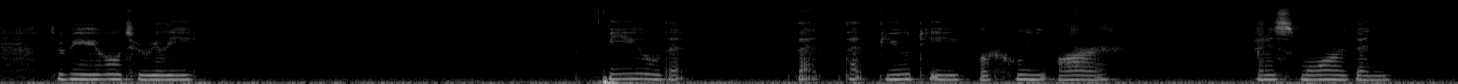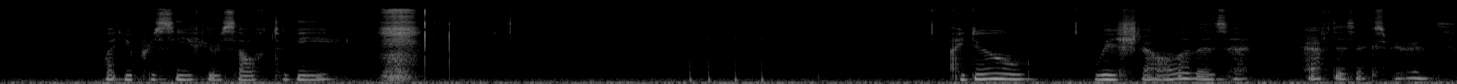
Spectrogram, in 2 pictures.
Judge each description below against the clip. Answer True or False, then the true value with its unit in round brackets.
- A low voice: True (80 Hz)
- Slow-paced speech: True (70 wpm)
